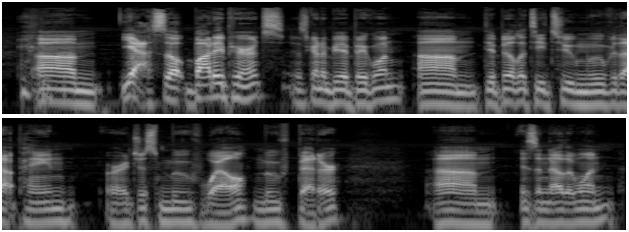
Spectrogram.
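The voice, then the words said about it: Speaks with a non-local accent. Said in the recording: “Not from here originally, if you can't tell from my accent.”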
